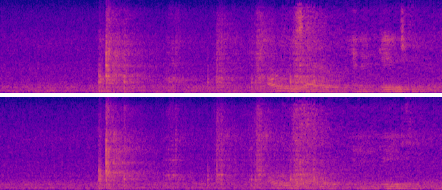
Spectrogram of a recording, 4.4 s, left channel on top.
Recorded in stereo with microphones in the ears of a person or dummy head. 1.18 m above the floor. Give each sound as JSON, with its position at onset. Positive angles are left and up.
{"t": 1.0, "sound": "scissors", "side_deg": -15, "distance_m": 1.1}
{"t": 2.7, "sound": "a woman speaking", "side_deg": 55, "distance_m": 3.5}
